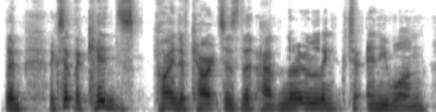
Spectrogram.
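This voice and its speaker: A man's voice: mid-range voice, normal speed, darkish tone. A man talking casually about a film, exasperated and conversational, laughing often. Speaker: guest film reviewer. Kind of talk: casual film review chat.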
